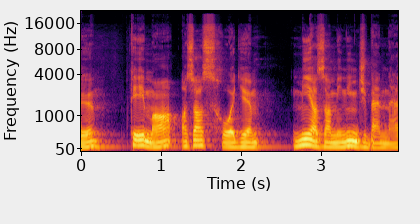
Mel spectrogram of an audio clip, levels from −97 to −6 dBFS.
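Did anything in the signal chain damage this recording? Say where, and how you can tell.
No, nothing in the signal chain damaged this audio.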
